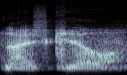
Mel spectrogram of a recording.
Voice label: nice shot, vo agents seal; Source Model Packs; Counter Strike Model Pack; CS2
